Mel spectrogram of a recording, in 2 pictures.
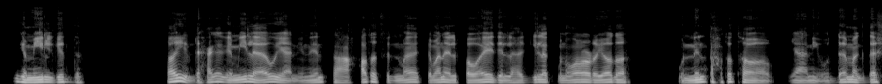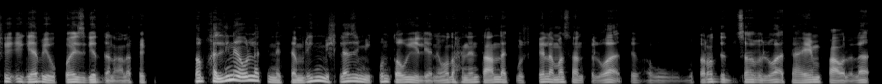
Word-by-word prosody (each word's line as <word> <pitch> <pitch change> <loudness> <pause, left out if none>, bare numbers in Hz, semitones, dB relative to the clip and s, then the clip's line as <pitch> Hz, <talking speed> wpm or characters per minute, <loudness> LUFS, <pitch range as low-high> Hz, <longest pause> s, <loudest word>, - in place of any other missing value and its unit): جميل 110 -3 +5
جدًا. 110 -4 -2 0.9
طيب، 135 - +5
دي - - -2
حاجة 115 +4 0
جميلة 105 0 +3
أوي، 115 -1 +2
يعني 85 -2 -1
إن 90 - -5
أنت 105 0 -4 0.3
حاطِط - - +1
في - - -9
دماغك 100 +4 -1
كمان 105 +3 +1
الفوايد 100 +1 +1
اللي 95 0 0
هتيجي 95 +3 -4
لك 110 -1 +1
من 95 - -3
ورا 105 +2 +2
الرياضة 105 0 +2 0.5
وإن 90 +3 0
أنت 115 +3 +2
حاطِطها 100 - -1 0.2
يعني 90 -2 -3
قُدّامك، 95 +6 -1
ده 105 +3 +2
شيء 135 +3 -2
إيجابي 120 -3 +2
وكويس 110 +4 +1
جدًا 100 -7 -1
على 85 +1 -6
فكرة. - - -8 0.4
طَب 150 +1 +3
خلّيني 160 +9 +5
أقول 180 +2 +6
لك 180 - +2
إن 105 - 0
التمرين 105 - 0
مش 125 -3 -3
لازم 135 -3 +2
يكون 125 +7 -3
طويل، 105 -5 0
يعني 85 0 -4
واضح 105 +4 -3
إن 100 - -1
أنت 110 +1 -3
عندك 105 +1 +1
مشكلة 115 +6 -2
مثلًا 110 -3 -2
في 85 - -13
الوقت 100 +2 -2
أو 85 -3 -14
متردِّد 110 +4 -5
بسبب 110 +3 -3
الوقت 100 +1 -3
هينفع 100 -1 0
والّا 85 -2 -3
لأ، 100 +3 -2
105 Hz, 200 wpm, -25 LUFS, 95-115 Hz, 0.9 s, أقول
